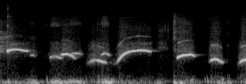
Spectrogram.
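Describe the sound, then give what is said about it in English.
A man whistles a short, breathy tune, a string of wavering melodic notes with audible puffs of breath between phrases and no talking. “He always whistles.”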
